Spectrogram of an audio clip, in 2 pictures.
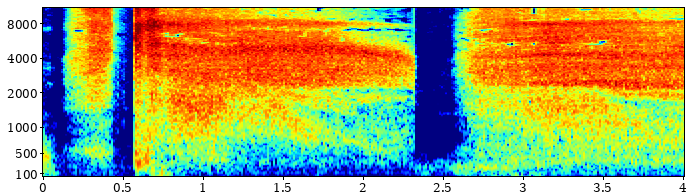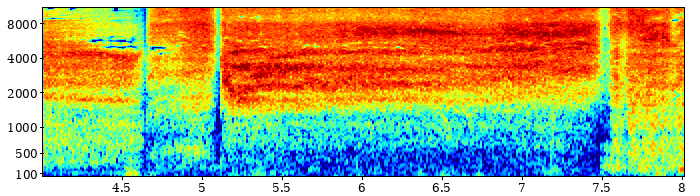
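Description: Rocket-launch whoosh for a toy spaceship's lift-off: a long, rough hissing noise that breaks off briefly about two seconds in, then carries on.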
